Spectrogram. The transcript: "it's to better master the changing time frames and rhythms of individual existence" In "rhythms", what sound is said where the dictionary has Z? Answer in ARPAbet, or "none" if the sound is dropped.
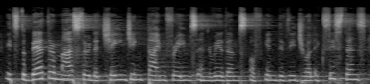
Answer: S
